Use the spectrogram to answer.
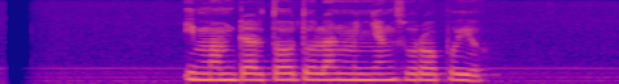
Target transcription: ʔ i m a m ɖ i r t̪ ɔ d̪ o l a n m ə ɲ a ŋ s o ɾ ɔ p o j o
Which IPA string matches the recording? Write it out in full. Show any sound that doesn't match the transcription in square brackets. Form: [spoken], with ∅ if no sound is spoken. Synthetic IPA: ʔ i m a m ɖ [a] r t̪ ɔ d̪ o l a n m ə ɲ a ŋ s [u] ɾ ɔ p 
